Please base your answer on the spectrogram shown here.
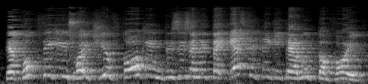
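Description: An actress playing a skeptical, sharp-tongued middle-aged wife in a radio play, scolding brusquely with a Bavarian accent. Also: female voice, extremely high pitch, lively intonation, quick pace, reverberant, slight background noise. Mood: irritated. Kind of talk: German radio play acting.

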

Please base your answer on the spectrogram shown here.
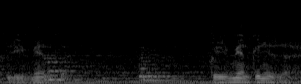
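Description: An actor playing a calm, plain-spoken Soviet junior commander in a radio play, laconic and unhurried. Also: male voice, deep voice, music in the background. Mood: friendly, calm. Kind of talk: Russian radio play acting.

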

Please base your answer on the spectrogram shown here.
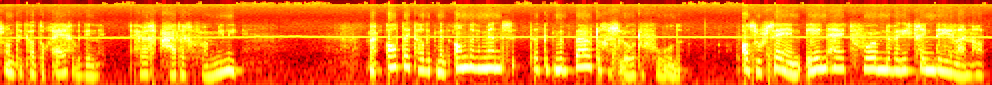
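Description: An actress playing a lonely, guilt-ridden younger daughter in a Dutch radio drama, confessing hesitantly in a creaky, sometimes breathy voice. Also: female voice, medium pitch. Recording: muffled, noisy old radio recording.

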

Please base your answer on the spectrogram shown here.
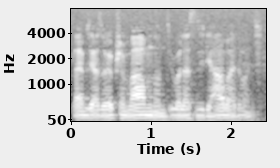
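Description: An actor playing a courteous, wryly amused chief inspector in a 1960s German radio crime drama, soothing and gently condescending. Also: male voice, low-pitched, level tone, rapid-fire. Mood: wry, calm. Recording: dull 1960s radio recording.

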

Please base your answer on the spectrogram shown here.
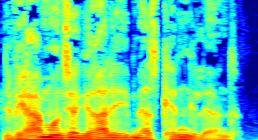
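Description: A man's voice: medium pitch, very fast, a little mellow, breathy edge, no room sound, studio quality, lightly acted. An actor playing a blunt, grieving man in an audio drama, speaking in a laconic, detached way, with music playing underneath. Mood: evasive. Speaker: first-person narrator and lead character.

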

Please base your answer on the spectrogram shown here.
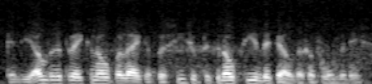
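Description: A man plays a matter-of-fact detective in an old radio play, with a fairly low voice. A faint hiss runs under the recording. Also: expressive, quick pace, a little mellow, lightly acted, poor audio. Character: practical male detective, the commissioner's assistant. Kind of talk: radio drama acting.

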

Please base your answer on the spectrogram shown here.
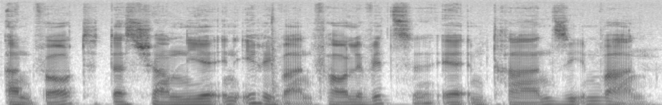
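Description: A man's voice: low voice, lively intonation, measured pace. An actor playing an absurdly pedantic man, declaiming wordplay and grotesque nonsense in an avant-garde radio play.

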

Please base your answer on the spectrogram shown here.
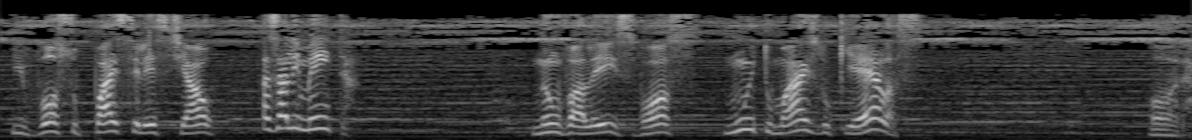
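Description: An actor playing a humble, good-humored and devout poor farmer in a radio drama, speaking earnestly. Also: male voice, high voice. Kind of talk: Brazilian radio drama acting. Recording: dull lo-fi audio.

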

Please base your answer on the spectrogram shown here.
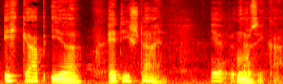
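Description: An actor playing a smooth-talking small-time crook in a radio crime drama, wry and rambling, both talking and narrating. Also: male voice, mid-range voice, animated, normal speed, a crowd in the background. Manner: wry, hesitant, rambling in dialogue.

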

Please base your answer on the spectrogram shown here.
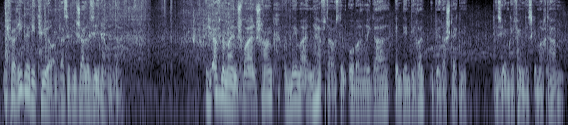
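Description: An actor playing a weary, middle-aged ex-convict who narrates and speaks in a radio crime drama, laconic and guarded, with a gravelly voice. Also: male voice, a bass voice, animated, fairly quick, noisy background. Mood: laconic, brooding. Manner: laconic, understated. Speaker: narrator and lead character. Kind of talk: German radio crime drama, first-person narration and dialogue.

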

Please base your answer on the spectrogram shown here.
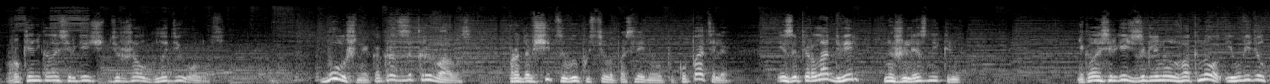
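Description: A man's voice: on the high side, a little mellow. A man reading scripted literary narration for an audio play, telling the story expressively.

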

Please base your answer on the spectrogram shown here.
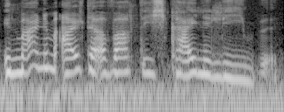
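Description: An actress playing a cool, composed middle-aged woman in a German radio drama, measured, terse and unsentimental. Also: on the high side, lively intonation, a little mellow, a little hiss or hum. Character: mature widow, cool, composed, matter-of-fact.

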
